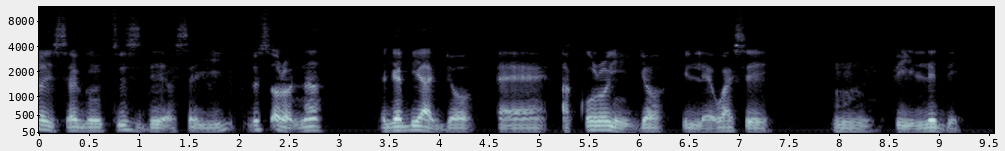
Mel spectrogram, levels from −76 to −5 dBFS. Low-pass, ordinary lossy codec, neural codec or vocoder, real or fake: none; none; none; real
